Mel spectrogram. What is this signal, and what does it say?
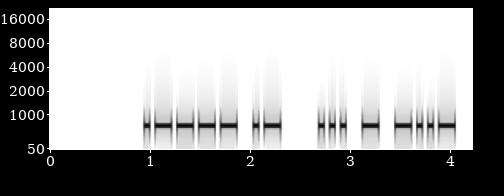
Morse code, heard as a keyed tone, about 22 wpm, 700 Hz. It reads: 1A STX
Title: Field Day Exchanges - 22wpm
